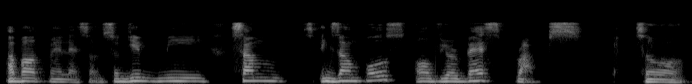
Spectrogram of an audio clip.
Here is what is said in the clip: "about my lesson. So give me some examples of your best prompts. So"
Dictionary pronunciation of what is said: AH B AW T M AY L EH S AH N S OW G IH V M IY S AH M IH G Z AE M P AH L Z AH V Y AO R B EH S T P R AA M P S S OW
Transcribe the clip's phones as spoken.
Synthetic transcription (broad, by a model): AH B AW T M AY L EH S AH N S OW G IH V M IY S AH M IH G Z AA M P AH L S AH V Y AO R B EH S T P R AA P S S OW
